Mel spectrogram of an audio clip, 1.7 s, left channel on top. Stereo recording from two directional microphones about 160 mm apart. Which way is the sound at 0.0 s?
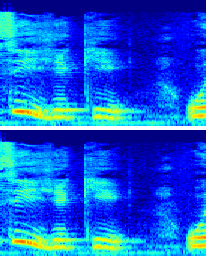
40° right (ahead or behind).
